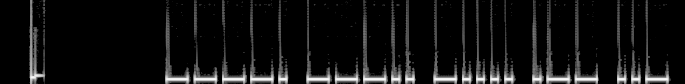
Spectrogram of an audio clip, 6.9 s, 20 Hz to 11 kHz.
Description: Morse code, heard as a keyed tone, about 17 wpm, 700 Hz. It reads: 986WU
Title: Code Groups - 5 Letter:Numbers - 17wpm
